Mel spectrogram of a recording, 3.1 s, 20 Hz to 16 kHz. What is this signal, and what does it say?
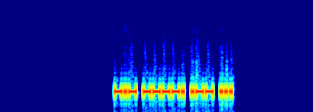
Morse code, heard as a keyed tone, about 49 wpm, 700 Hz. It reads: K9WS
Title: USA Call Signs - 6x Character Spacing - 50wpm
